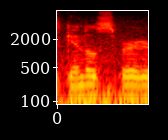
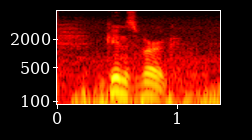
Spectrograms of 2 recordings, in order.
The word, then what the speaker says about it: Gindlesberger: or something you know my last name is gindlesberger but he he always didn't pronounce it he go Ginsburg go take truck get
